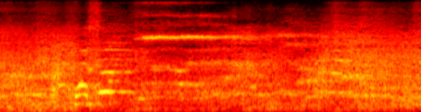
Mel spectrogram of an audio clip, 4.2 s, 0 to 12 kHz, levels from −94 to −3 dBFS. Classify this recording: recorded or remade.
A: remade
